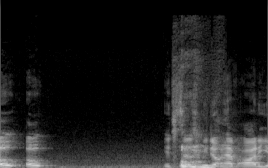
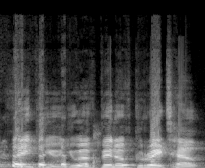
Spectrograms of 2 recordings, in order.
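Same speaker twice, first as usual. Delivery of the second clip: laughing; 3 semitones higher, 9 dB louder than usual. Acted. Character thanks bartender, laughing.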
